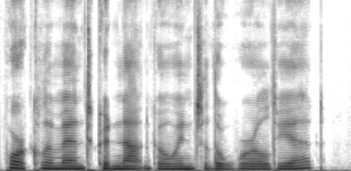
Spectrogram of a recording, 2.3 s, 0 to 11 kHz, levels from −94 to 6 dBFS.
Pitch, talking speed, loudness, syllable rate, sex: 170 Hz, 230 wpm, -17 LUFS, 5.1 syllables/s, female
